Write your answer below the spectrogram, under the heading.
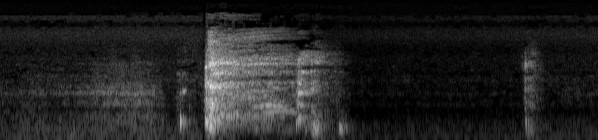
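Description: One strong cough burst with a short rattly tail, then a brief soft cough after a pause; a plain cough.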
